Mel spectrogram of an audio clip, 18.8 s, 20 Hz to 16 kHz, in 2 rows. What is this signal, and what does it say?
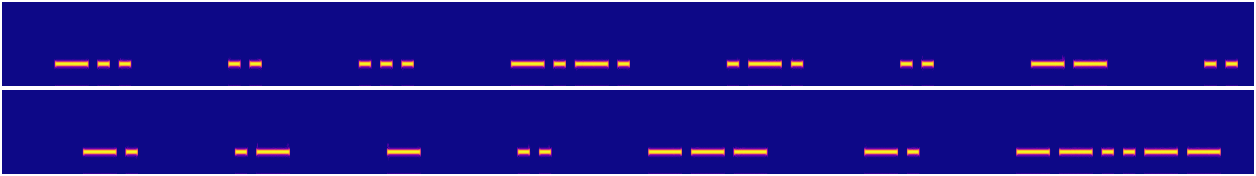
Morse code, heard as a keyed tone, about 15 wpm, spaced as for 8 wpm, 1000 Hz. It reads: DISCRIMINATION,
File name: qotdfiles / 8wpm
